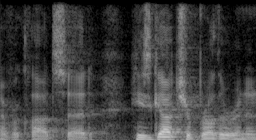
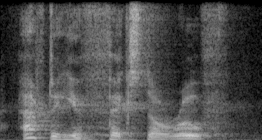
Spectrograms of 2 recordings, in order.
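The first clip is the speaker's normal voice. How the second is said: outraged, indignant yell, swooping pitch; 3 semitones higher than usual. Narrator reads a voice answering Evercloud's request, yelling indignantly. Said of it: "the voice yelled indignantly".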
